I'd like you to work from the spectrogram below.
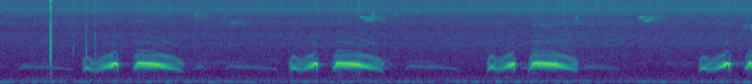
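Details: Spotted dove recorded live in the field. It gives low, husky coos, each a short rising note followed by a longer downslurred coo. Four phrases are spread across the recording, with quiet gaps and a faint low rumble between them.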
